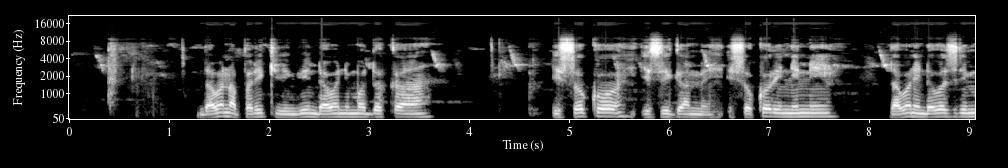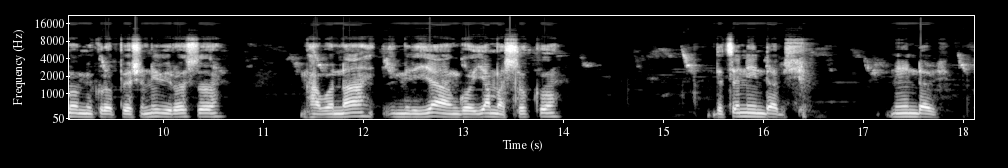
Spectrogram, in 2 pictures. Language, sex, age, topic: Kinyarwanda, male, 25-35, government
